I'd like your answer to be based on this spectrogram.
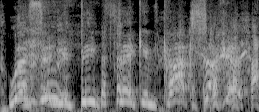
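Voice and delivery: very high-pitched, yelled-out voice. Imitating how the other speaker yells a compliment: imitating someone yelling. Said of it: "He yells at you".

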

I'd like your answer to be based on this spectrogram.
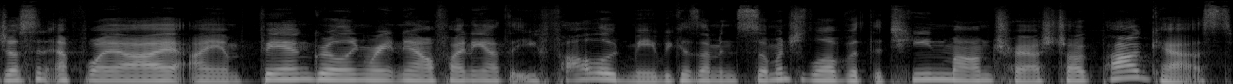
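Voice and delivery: usual speaking voice

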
